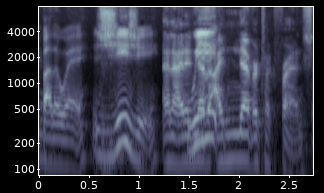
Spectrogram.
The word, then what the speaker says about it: Gigi: he still slips once in a while, and we're like, Eric, it's Gigi. It's the G. Yeah, our dialect coach has been. Oh, you do have one. Oh yeah, Gigi. absolutely. Gigi, absolutely.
